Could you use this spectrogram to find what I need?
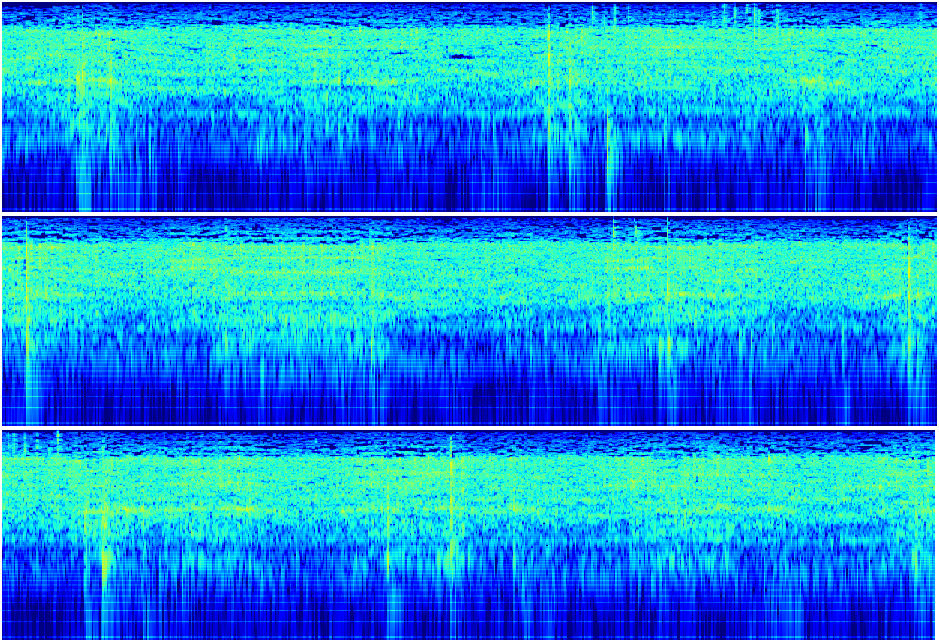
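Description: Mixer beaters clatter against the sides of a bowl.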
